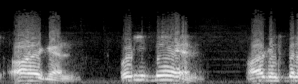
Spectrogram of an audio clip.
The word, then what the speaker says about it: Oregon: I'm calling from Oregon can you please pronounce orgon right it's not Aron it's orgon where you been orgon's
